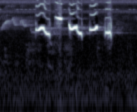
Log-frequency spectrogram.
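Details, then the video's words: Male orange-headed thrush song meant to prompt another bird to sing: five clear, high whistled notes, some rising and falling, delivered in a quick broken run lasting about a second. "Anis merah jantan, agar bunyi"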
